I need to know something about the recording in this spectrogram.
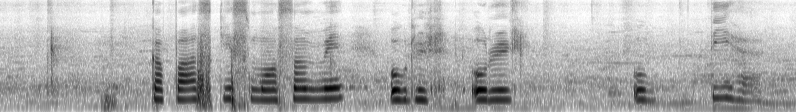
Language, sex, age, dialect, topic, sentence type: Hindi, female, 18-24, Marwari Dhudhari, agriculture, question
